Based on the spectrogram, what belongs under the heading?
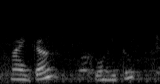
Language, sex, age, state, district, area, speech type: Odia, female, 18-30, Odisha, Malkangiri, urban, conversation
